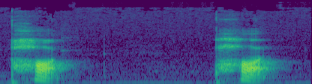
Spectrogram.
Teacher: we stop the air with that final T sound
